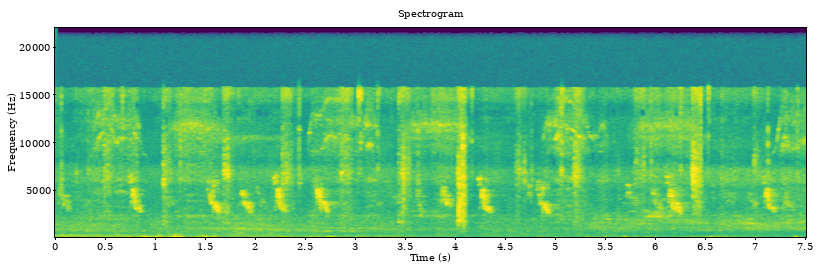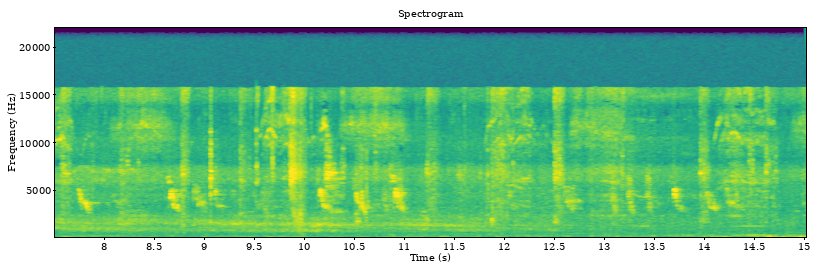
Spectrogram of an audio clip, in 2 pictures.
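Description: Small birds chirping over and over in short, high, falling notes, over a faint low rumble with scattered low thumps.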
